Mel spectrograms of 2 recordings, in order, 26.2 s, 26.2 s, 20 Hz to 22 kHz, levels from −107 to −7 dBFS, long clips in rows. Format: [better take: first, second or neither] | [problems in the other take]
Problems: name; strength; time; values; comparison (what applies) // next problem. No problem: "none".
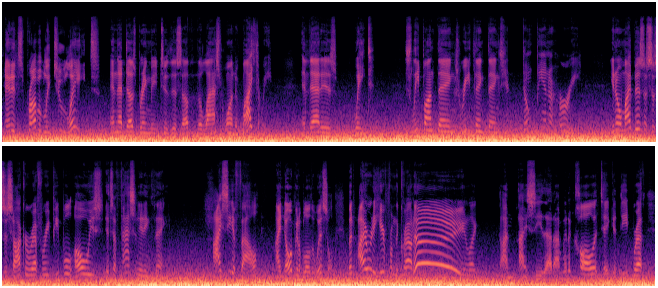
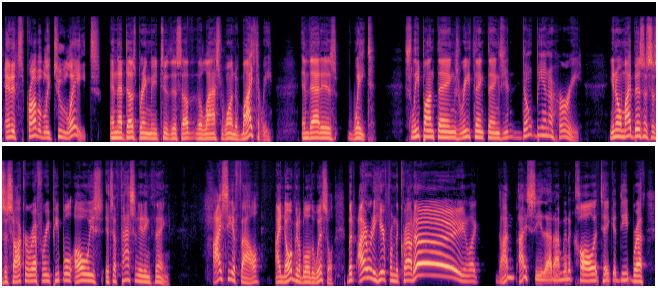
second | low rumble; loud; throughout; 1 dB below the speech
